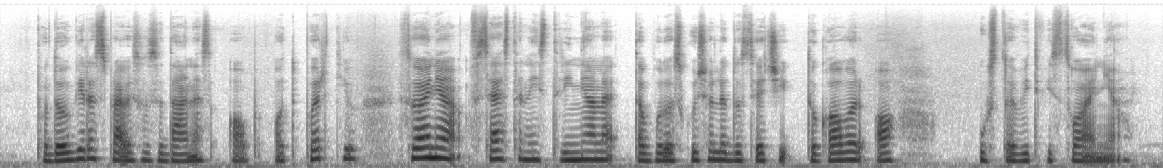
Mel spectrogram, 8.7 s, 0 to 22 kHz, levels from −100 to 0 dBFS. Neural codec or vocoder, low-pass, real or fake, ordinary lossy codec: none; 19.8 kHz; real; none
